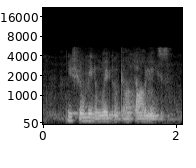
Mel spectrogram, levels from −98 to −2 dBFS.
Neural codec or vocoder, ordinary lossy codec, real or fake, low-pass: codec, 24 kHz, 1.5 kbps, HILCodec; none; fake; 5.4 kHz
